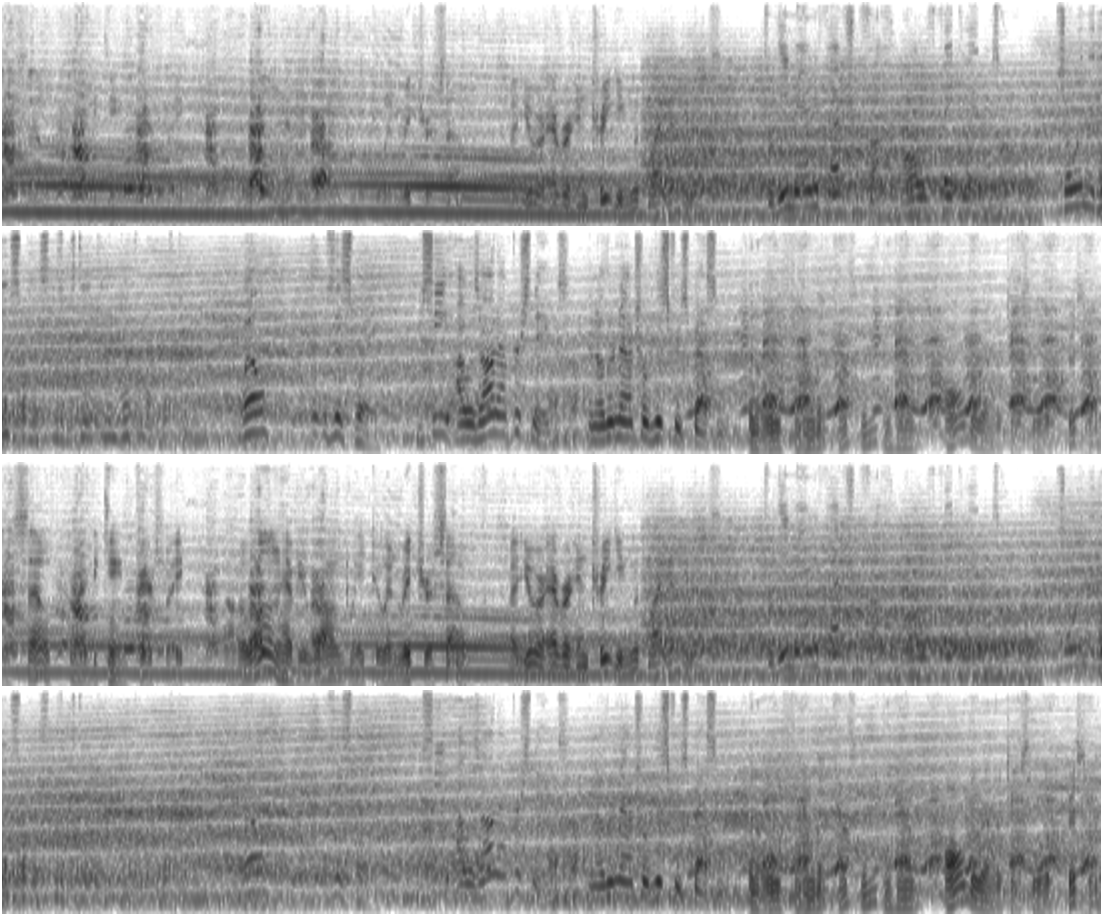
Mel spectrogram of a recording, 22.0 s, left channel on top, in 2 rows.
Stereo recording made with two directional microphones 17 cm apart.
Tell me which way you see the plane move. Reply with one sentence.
In this clip you hear the plane travel towards the right.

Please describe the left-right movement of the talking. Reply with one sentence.
In this clip you hear the talking go left and come back.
